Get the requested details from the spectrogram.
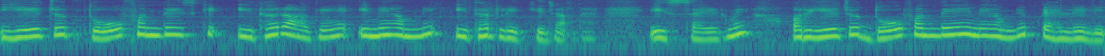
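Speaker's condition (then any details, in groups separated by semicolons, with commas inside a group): No condition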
